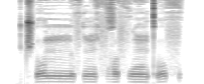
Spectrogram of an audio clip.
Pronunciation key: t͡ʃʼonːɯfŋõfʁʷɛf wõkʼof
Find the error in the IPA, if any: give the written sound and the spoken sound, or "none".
none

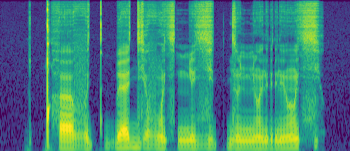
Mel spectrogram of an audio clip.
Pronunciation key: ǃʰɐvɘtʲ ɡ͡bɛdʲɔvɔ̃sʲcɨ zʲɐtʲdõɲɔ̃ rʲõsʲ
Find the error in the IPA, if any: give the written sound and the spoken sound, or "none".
c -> ɲ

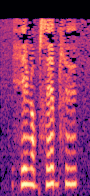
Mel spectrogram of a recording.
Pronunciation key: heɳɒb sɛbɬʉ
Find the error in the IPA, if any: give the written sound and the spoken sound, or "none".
none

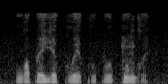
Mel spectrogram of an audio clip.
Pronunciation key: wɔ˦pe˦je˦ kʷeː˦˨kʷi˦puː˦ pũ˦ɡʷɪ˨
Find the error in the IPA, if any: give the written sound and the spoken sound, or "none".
none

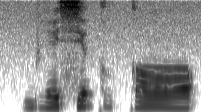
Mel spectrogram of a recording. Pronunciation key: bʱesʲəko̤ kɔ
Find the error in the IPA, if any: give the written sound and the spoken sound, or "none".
none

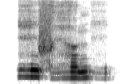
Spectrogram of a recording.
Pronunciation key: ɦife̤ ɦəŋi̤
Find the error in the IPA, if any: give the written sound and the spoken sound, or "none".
none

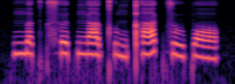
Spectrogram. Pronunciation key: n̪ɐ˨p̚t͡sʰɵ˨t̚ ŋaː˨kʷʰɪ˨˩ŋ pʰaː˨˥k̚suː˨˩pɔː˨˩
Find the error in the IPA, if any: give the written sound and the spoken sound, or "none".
p̚ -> k̚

